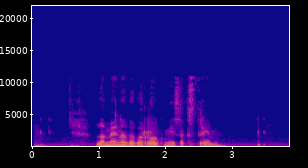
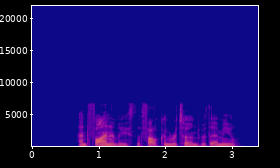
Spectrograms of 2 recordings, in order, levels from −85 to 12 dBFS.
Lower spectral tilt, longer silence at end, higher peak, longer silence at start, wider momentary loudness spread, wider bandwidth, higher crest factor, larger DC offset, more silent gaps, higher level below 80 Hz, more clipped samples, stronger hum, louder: first, -7 dB/octave vs -4 dB/octave; about the same, 0.45 s vs 0.35 s; first, -10 dBFS vs -16 dBFS; second, 0.05 s vs 0.7 s; first, 25 LU vs 13 LU; first, 11.5 kHz vs 7 kHz; second, 18 dB vs 24 dB; neither; neither; first, -54 dBFS vs -84 dBFS; neither; neither; first, -27 LUFS vs -38 LUFS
